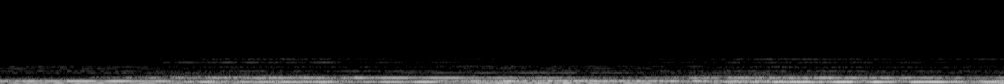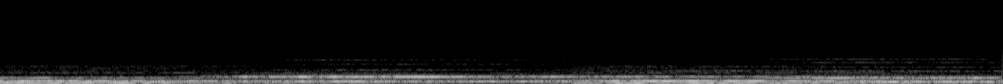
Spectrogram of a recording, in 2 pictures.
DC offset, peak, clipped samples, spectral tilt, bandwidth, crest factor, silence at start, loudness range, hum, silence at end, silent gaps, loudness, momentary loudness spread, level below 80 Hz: under 0.1%; -12 dBFS; under 0.1%; -19 dB/octave; 1.3 kHz; 14 dB; 0 s; 4 LU; none; 0 s; none; -26 LUFS; 8 LU; -32 dBFS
